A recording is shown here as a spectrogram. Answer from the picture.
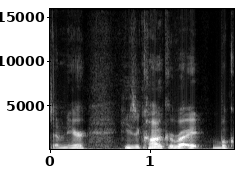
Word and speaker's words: Evanier: been really clear that his name is actual pronounce Evanier he's a conquer write book writer he is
